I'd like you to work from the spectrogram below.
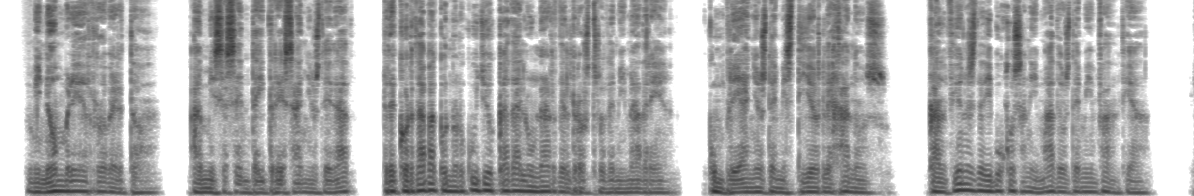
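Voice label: audiobooks, Español, Hombre, Audiolibros / Narración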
